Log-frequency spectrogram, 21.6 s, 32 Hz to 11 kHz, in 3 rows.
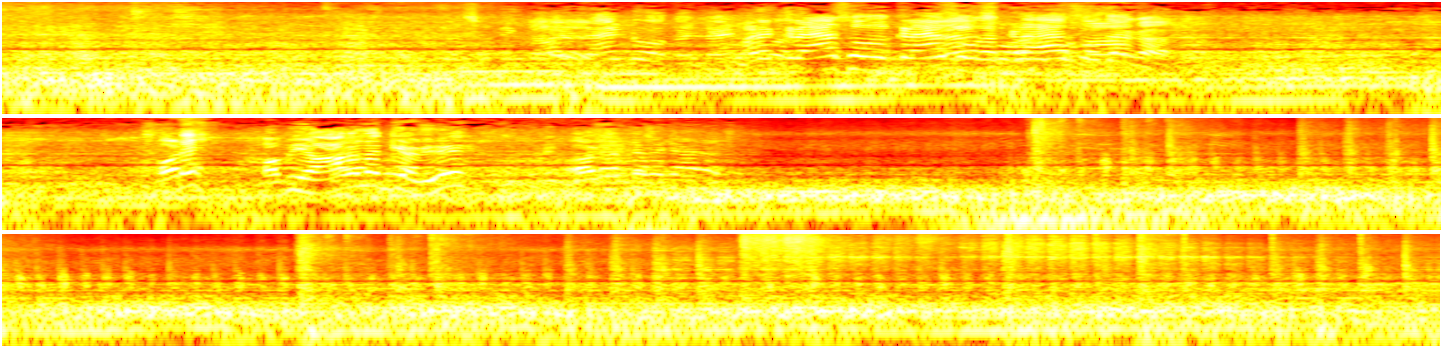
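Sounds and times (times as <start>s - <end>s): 
aircraft engine roar during takeoff: 0.0s - 21.5s
speech: 8.0s - 10.8s.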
